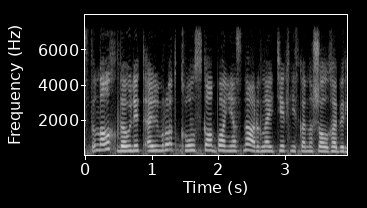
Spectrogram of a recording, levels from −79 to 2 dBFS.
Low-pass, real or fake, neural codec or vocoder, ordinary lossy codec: 7.2 kHz; fake; codec, 16 kHz, 0.8 kbps, ZipCodec; none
